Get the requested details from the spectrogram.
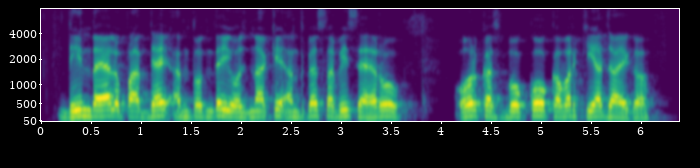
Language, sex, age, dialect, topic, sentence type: Hindi, male, 25-30, Hindustani Malvi Khadi Boli, banking, statement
